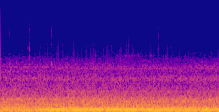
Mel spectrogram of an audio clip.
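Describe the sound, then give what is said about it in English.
Tires rolling on the road as a car drives, a steady, loud low rumble with a whirring road hiss that runs unbroken and without talk. “I can hear my tires.”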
